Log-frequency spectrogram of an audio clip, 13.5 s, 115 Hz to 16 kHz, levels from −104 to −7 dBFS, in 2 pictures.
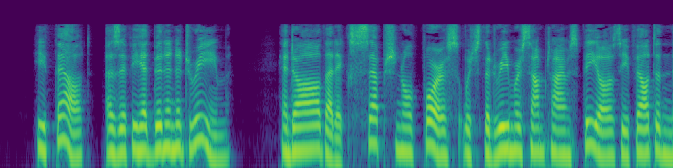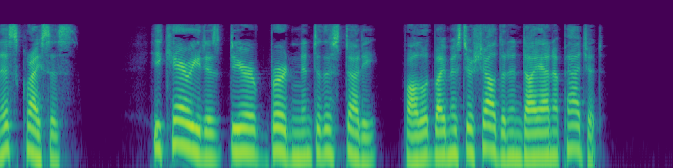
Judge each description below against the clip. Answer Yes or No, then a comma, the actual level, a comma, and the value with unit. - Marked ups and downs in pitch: No, average, 3.2 semitones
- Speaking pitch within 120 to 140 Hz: No, medium, 180 Hz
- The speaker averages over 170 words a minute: Yes, average, 180 wpm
